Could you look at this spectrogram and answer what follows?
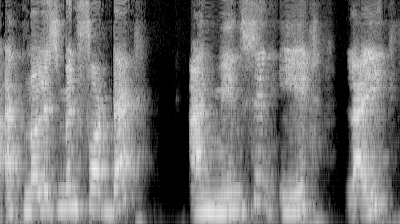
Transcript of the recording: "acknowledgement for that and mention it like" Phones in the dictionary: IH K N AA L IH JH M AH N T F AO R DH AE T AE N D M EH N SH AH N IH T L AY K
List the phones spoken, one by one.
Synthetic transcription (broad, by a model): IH K N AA L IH JH M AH N T F AO R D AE T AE N D M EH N S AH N IH T L AY K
